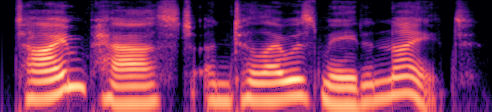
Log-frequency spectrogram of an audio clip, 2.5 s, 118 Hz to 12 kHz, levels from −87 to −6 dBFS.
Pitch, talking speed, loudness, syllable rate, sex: 205 Hz, 195 wpm, -18 LUFS, 4.4 syllables/s, female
